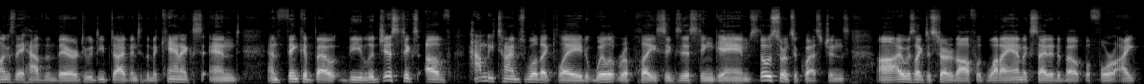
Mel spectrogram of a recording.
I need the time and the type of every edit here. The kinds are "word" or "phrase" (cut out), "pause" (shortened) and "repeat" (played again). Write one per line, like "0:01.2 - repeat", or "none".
0:05.5 - phrase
